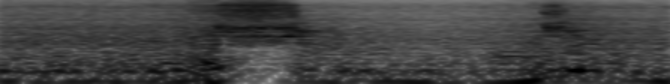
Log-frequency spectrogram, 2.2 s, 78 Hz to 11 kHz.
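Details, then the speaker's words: 1968 Plymouth Road Runner, restored 383 ci/335 hp V8, 727 automatic, about 10 miles since restoration, running: two short shrill chirps about a second apart; squeaky belt, perhaps from alternator charging hard on a low battery, needs adjustment. "Actually, it's charging hard, so it might just, the battery might be low or something. Maybe we made that belt squeak."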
